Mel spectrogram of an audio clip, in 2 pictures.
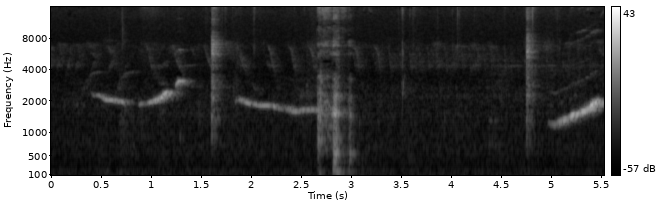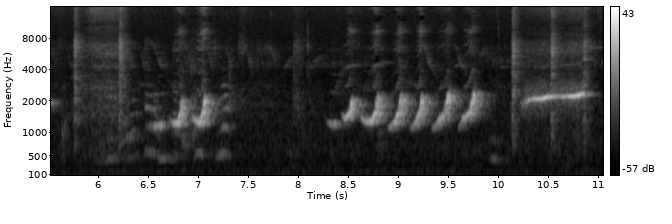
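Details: White-rumped shama of the Tulang Mas type, a contest winner that shows its song variety and imitations when it sees a rival: sliding whistles, a rapid run of five repeated upslurred notes, and a final rising whistle, with clicks and a low background hum.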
